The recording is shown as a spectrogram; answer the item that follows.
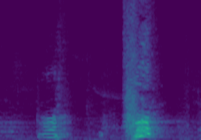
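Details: A Great Dane and a Rottweiler, both angry, give short, harsh barks one after another.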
